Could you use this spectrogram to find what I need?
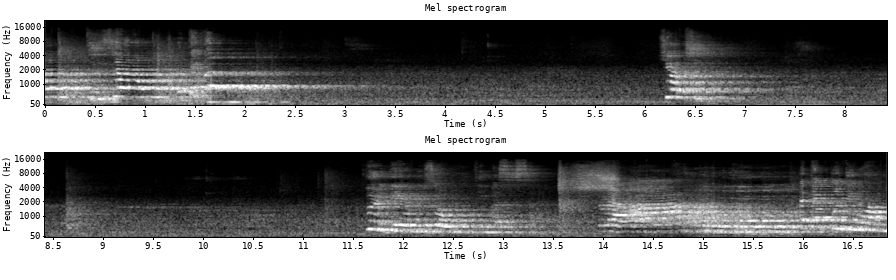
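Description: A young woman speaks loudly and dramatically in an echoing room.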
